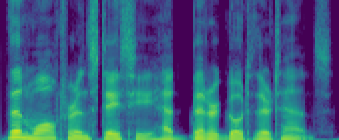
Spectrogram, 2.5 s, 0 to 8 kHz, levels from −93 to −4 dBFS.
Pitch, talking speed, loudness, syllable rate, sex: 120 Hz, 235 wpm, -20 LUFS, 5.4 syllables/s, male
